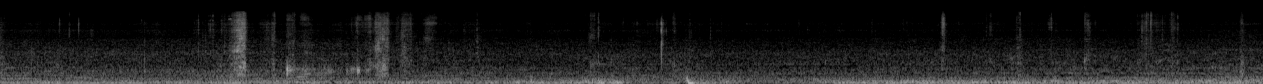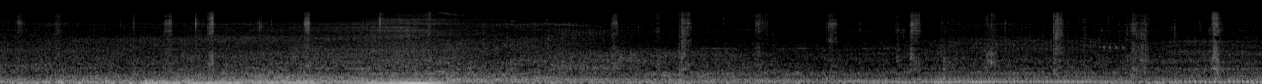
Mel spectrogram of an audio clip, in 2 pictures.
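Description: Outdoor background rumble of traffic, with a few sharp clicks and knocks in the first seven seconds. A vehicle swells past, loudest about seventeen seconds in.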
